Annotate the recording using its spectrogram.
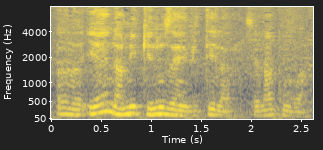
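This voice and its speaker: A young actor plays an evasive, tired husband with an Ivorian French accent. He speaks quickly and coaxingly. Loud clicking noise runs over the recording. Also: a little high, natural voice. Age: young adult.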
